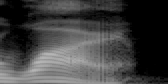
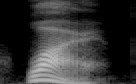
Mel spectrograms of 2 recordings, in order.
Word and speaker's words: 在: Now for Y. It's the fourth tone. It needs to be sharp, almost like you're chopping the air. Y. A really quick, decisive drop.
